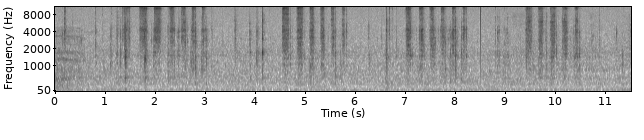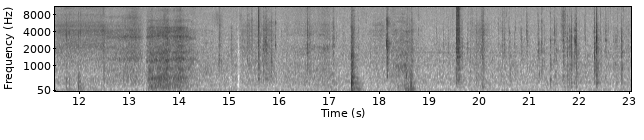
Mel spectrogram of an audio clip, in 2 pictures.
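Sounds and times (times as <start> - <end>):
cables rubbing and clicking: 6.6 - 11.4.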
